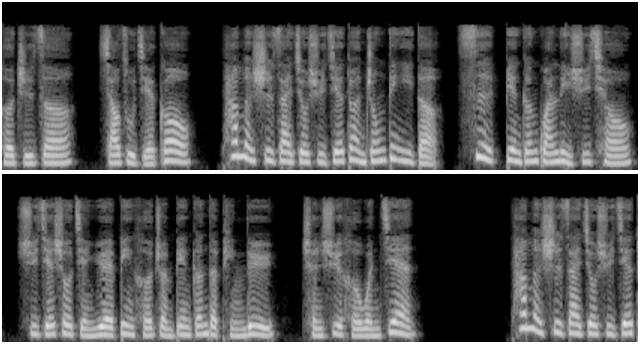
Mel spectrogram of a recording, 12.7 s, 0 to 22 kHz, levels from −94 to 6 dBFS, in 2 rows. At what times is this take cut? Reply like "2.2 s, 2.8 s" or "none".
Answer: 2.1 s, 4.5 s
